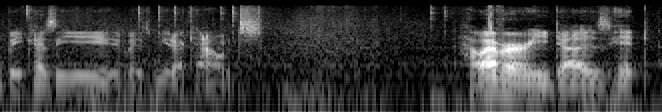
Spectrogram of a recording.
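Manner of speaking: normal talking voice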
